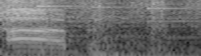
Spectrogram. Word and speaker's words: Ub: It's pronounced Ub.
